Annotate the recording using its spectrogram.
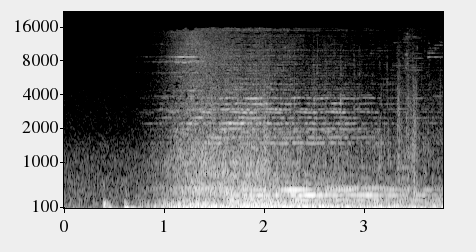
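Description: A magical shimmering whoosh swells and hums.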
